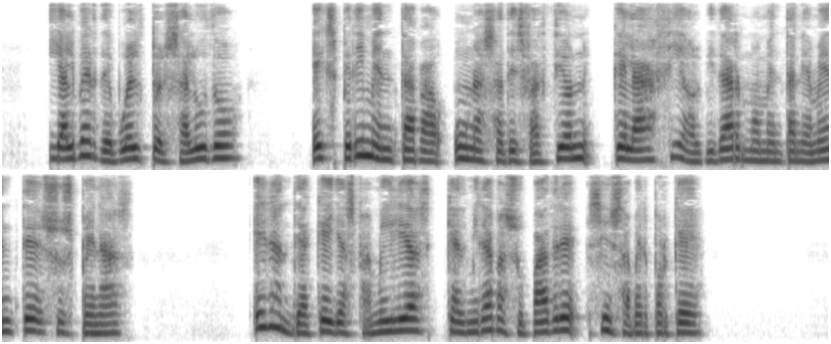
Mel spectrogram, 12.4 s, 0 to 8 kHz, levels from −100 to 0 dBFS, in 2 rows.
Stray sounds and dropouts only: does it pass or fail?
pass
